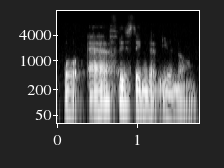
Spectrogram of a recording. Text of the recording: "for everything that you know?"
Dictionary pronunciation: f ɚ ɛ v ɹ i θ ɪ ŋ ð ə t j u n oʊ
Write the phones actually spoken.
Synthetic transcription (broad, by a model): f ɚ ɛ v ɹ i s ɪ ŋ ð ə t j u n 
